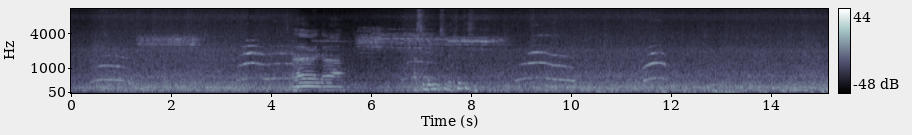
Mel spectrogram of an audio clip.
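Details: Domestic cat undergoing an ultrasound examination: several short arching meows, spaced a few seconds apart, over a constant background hum, with music and human speech also audible.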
